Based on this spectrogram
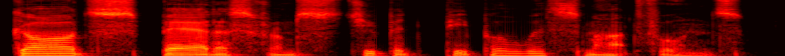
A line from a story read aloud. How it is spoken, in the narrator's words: Mallory muttered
